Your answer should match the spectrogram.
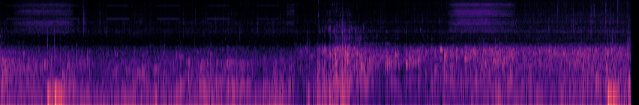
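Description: Scuba diver breathing through a regulator underwater: a hissing inhale in the first second and again about nine seconds in, with the rumble of exhaled bubbles rising from about six seconds in.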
